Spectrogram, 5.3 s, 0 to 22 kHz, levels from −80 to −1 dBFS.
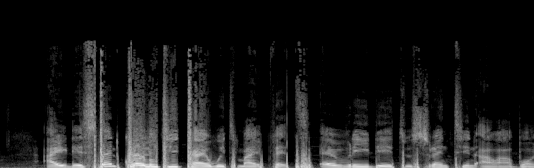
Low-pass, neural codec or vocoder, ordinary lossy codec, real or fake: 19.8 kHz; vocoder, 44.1 kHz, 128 mel bands every 256 samples, BigVGAN v2; MP3, 64 kbps; fake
